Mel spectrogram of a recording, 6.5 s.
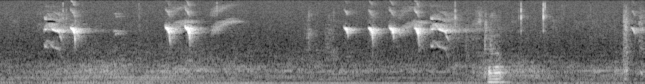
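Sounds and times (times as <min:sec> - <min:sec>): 
steady low hum: 0:00.0 - 0:06.2
recorded high-pitched bird chirps: 0:00.4 - 0:00.9, 0:01.6 - 0:02.4, 0:03.4 - 0:04.7
speech: 0:04.9 - 0:05.2.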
